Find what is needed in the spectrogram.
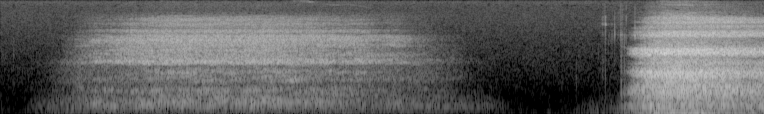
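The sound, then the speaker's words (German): Deep breathing through an open mouth: one long, airy breath swells and fades, a short silence follows, then a louder, breathier breath starts near the end, with no talking. “dann nimm hier ein paar tiefe Atemzüge ein und aus. Geh mal durch den geöffneten Mund.”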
